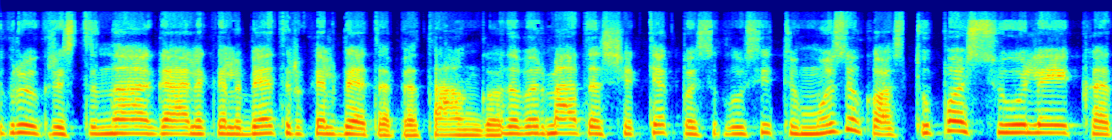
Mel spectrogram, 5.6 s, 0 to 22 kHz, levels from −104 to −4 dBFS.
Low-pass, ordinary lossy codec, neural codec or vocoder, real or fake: 14.4 kHz; Opus, 16 kbps; vocoder, 48 kHz, 128 mel bands, Vocos; fake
